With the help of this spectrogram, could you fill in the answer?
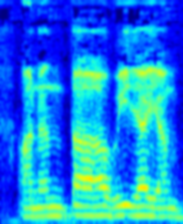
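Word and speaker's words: अनन्तविजयम्: अनन्त विजयम विजय हैन है फेरी अनन्त विजयम राजा कुन्ति पुत्रो युधिष्ठिरह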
